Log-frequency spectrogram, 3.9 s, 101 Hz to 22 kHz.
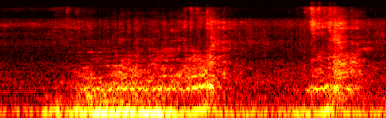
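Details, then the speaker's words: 1972 Chevy Nova restomod V8: lumpy idle with light, busy top-end ticking that picks up with a throttle blip; ordinary valvetrain noise. "I'm going to show you what that valve train sounds like and hopefully you guys can pick it [Music] up you can kind of hear it in here"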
